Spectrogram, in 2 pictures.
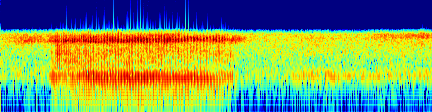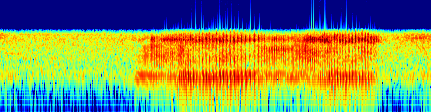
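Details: Saint Bernard dog snoring while asleep during a cuddle: two loud, rough snores with quiet pauses between them; snoring.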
